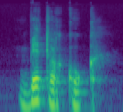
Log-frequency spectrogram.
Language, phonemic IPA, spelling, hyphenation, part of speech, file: Dutch, /ˈbɪ.tərˌkuk/, bitterkoek, bit‧ter‧koek, noun, Nl-bitterkoek.ogg
- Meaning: a small macaroon made of bitter almonds (or a substitute)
